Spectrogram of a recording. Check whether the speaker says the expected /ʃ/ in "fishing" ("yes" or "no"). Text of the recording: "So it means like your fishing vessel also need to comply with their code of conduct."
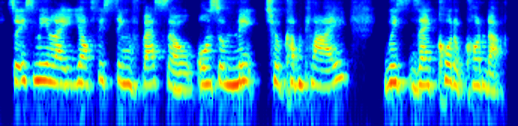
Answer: no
